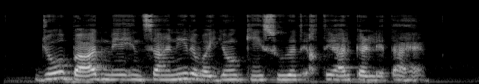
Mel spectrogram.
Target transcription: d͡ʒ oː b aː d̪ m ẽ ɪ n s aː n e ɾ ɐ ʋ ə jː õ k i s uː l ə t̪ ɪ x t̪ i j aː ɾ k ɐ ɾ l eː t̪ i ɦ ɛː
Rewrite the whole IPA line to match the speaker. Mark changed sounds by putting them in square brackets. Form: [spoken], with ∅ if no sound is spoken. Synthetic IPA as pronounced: d͡ʒ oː b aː d̪ m ẽ ɪ n s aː n [i] ɾ ɐ ʋ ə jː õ k i s uː [ɾ] ə t̪ ɪ x t̪ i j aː ɾ k ɐ ɾ l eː t̪ [a] ɦ ɛː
